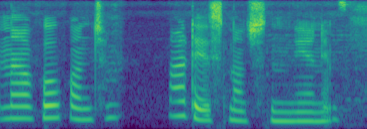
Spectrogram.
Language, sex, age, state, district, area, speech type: Telugu, female, 18-30, Andhra Pradesh, Anakapalli, rural, spontaneous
